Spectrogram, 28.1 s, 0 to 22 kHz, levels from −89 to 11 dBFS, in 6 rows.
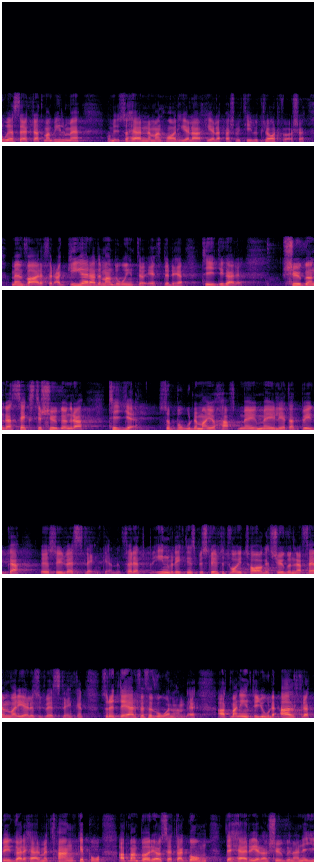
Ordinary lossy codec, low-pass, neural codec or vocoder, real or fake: none; none; none; real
